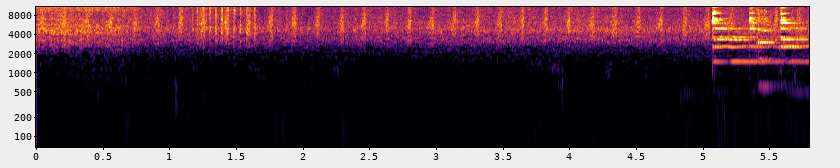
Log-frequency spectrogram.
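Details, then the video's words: Crickets on a prairie chirp in rapid, evenly pulsed bursts over a high hissing chorus, then a cowbell rings out clearly in the final second. "Sounds from a Prairie Crickets and Cowbells"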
